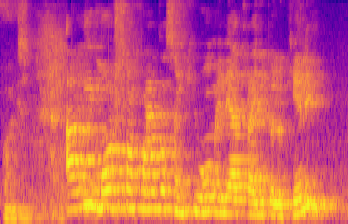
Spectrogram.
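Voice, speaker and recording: High-voiced Brazilian preacher in an echoey church. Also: male voice, racing. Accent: Brazilian Portuguese. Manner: animated, joking with the congregation, acts out short quotes. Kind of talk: sermon. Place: church hall. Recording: very echoey church hall, faint noise.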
